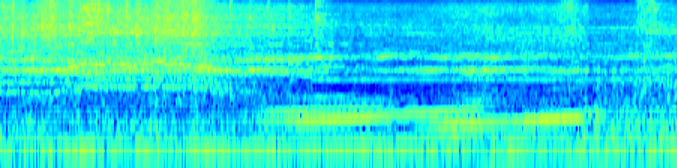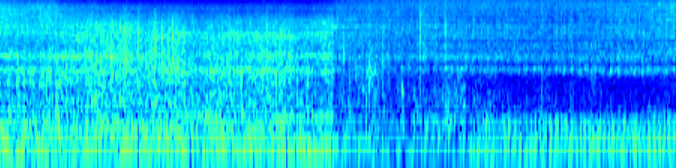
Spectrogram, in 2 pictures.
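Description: Motorcycle engine heard from onboard at speed, pulling up through the gears: its pitch climbs twice and drops at each upshift, over a heavy low rush of wind. It eases off a little after the midpoint.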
